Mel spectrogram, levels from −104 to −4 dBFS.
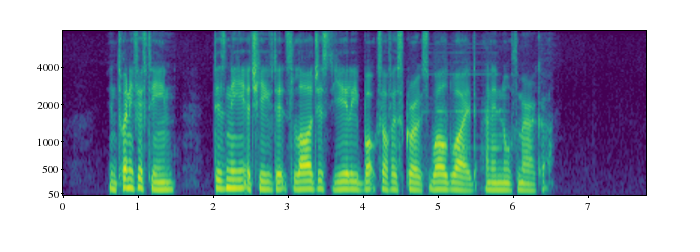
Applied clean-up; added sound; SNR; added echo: neural separator model SepFormer DNS4.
